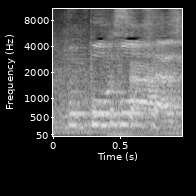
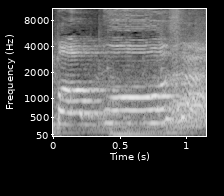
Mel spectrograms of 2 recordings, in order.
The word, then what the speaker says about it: pupusas: hacen unas verdaderas pupusas Cómo es que se dicen pupusas no se dicen ver pupusas con u Okay para otra vez que vayan a una Pupusería no vayan a decir popusas Pues sí mis babies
